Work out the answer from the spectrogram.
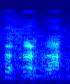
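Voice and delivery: a brief amused chuckle at the crowd; short laugh. Real, not acted. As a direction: laugh lightly at your own joke. Joking about ending speech.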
